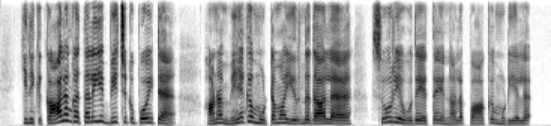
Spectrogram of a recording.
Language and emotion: Tamil, sad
